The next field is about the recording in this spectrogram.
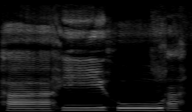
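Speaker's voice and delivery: "Ha, hi, hu" drawn out, h made in mid-throat; "ha" ending in an audible throat h. Shown as a demonstration. Teacher shows Arabic ha, "Ha, hi, hu, ha" from mid-throat. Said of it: "dikeluarkan dari tengah tenggorokan".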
